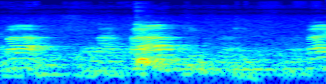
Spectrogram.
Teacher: Ta ini enggak terlalu mendesis ya Enggak seperti Huruf sa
